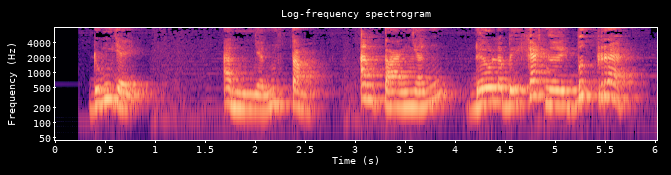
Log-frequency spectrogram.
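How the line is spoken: Cold, angry, through gritted teeth. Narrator (Vietnamese): Vân Phi tức giận, lạnh lùng, nghiến răng nghiến lợi nói

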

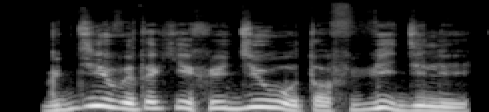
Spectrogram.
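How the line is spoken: Giggle. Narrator (Russian): хихикнул я

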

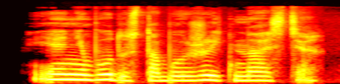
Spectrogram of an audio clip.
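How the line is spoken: Weary reply. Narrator (Russian): устало откликнулся он

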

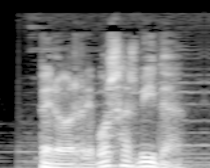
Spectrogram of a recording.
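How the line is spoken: Woman hissing. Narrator (Spanish): siseó la mujer

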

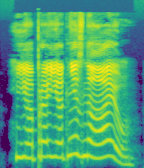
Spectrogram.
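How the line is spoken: Howling wail. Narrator (Russian): взвыл Федоркин

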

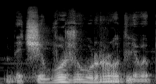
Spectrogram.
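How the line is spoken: Mutter. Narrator (Russian): пробормотал Кордовер

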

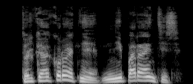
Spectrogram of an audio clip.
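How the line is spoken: Parting shout. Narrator (Russian): крикнул я напоследок

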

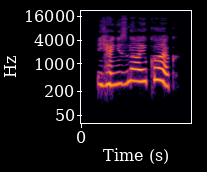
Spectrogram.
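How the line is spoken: Moaning, near tears. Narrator (Russian): Чуть не плача, простонала она

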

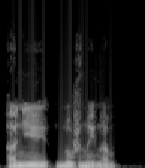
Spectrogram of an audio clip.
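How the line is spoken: Calm objection. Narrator (Russian): спокойно возразил Бельвуар

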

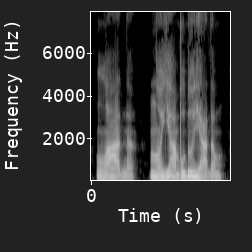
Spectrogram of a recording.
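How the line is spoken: Grumbling. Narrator (Russian): проворчал он

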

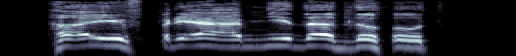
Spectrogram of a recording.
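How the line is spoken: Laughing. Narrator (Russian): засмеялся и Митрий

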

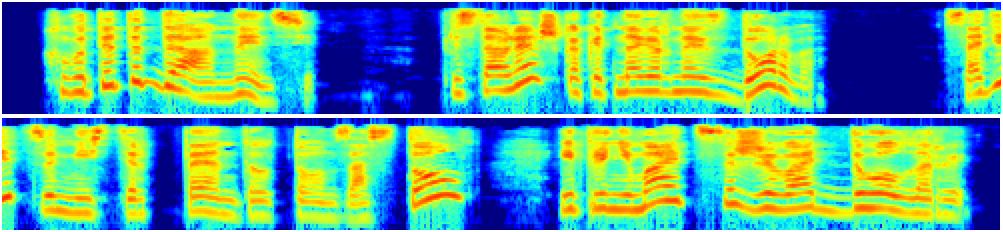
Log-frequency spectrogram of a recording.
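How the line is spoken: Laughing louder than before. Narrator (Russian): Поллианна засмеялась еще громче прежнего

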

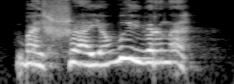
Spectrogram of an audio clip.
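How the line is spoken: Terrified trembling gasp. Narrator (Russian): В ужасе выдохнул Лин, задрожав всем телом

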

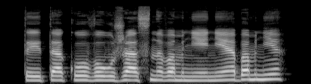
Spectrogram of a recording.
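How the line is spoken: Menacing question. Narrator (Russian): Как-то грозно уточнил он

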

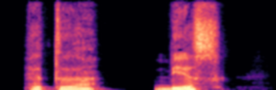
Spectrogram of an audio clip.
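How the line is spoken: Uncertain question. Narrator (Russian): неуверенно спросил Алексей

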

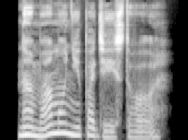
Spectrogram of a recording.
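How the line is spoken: Sighed. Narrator (Russian): вздохнула

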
